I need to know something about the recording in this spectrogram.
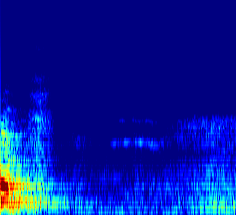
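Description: A man's sermon voice ends a phrase, then a quiet pause of room tone with a faint, brief thin high tone about a second in.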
